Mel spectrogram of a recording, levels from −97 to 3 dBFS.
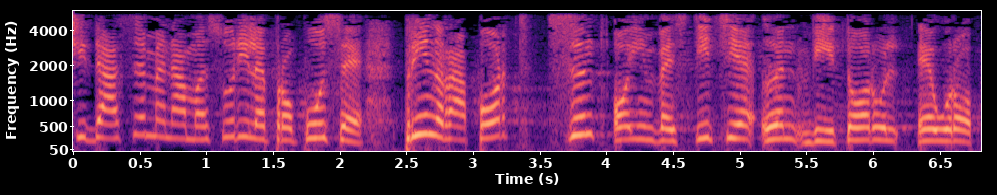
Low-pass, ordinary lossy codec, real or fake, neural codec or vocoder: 5.4 kHz; none; real; none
